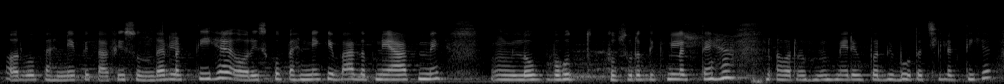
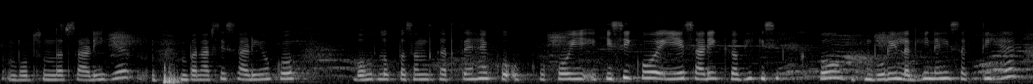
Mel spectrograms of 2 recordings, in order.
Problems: constant background noise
